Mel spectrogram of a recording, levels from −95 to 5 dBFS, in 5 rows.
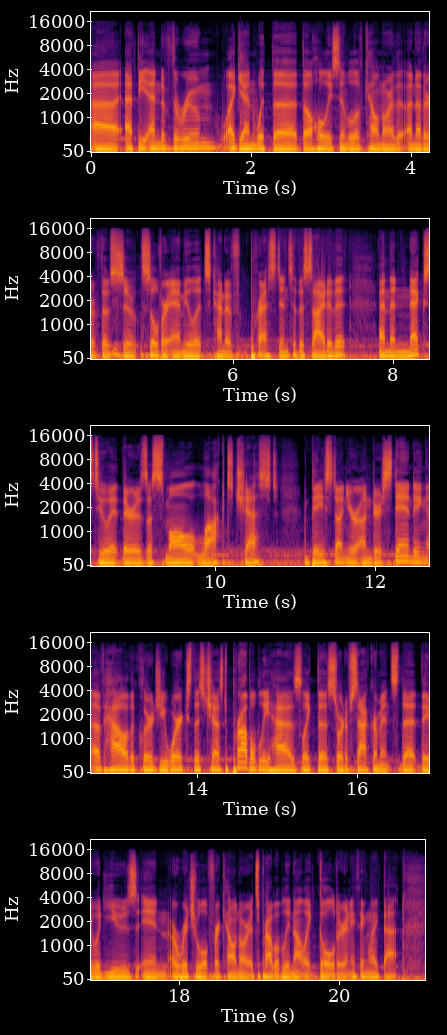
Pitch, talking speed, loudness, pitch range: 115 Hz, 220 wpm, -17 LUFS, 110-120 Hz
